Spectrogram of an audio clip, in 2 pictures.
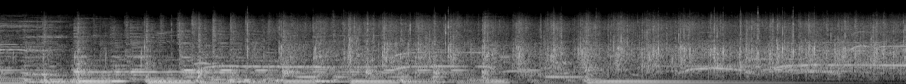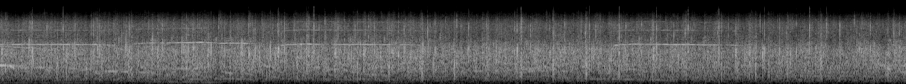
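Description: A live piano-led performance ends on a held low final note about six seconds in, fading out by about ten seconds, while audience applause swells and carries on alone to the end.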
